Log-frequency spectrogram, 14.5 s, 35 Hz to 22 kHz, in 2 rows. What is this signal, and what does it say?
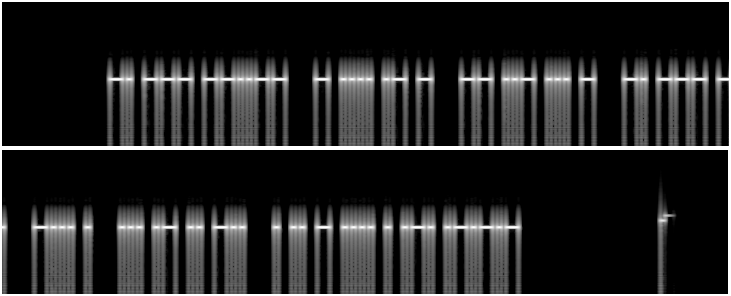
Morse code, heard as a keyed tone, about 28 wpm, 700 Hz. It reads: NO, THAT MUST NOT BE SAID EITHER.
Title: Sentences from Top 600 Words 28wpm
